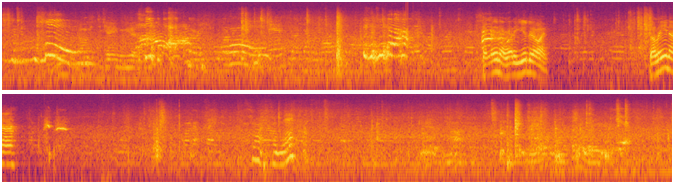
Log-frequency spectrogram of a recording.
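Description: A baby babbles and squeals nearby.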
